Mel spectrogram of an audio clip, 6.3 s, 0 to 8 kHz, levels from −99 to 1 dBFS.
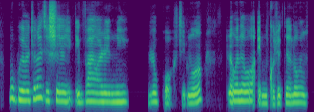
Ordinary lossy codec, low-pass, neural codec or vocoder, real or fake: none; none; codec, 16 kHz, 1 kbps, FunCodec, trained on Chinese and English, 50 frames a second; fake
